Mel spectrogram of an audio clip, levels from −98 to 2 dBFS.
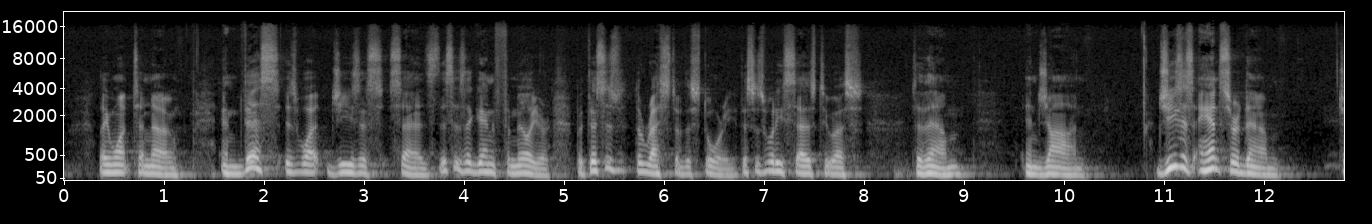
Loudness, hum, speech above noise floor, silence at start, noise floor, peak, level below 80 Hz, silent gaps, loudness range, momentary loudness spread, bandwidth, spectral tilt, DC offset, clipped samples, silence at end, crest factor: -30 LUFS; none; 31 dB; 0.35 s; -59 dBFS; -12 dBFS; -70 dBFS; none; 3 LU; 12 LU; 17 kHz; -5.5 dB/octave; under 0.1%; under 0.1%; 0 s; 18 dB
